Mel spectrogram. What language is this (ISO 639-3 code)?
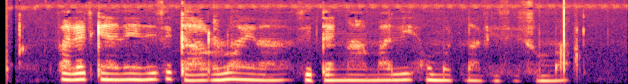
mcn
